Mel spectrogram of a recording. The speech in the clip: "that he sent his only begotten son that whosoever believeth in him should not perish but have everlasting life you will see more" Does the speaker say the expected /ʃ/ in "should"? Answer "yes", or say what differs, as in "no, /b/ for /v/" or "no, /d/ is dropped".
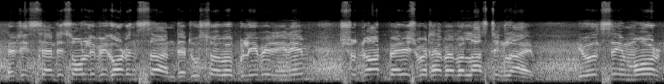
yes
